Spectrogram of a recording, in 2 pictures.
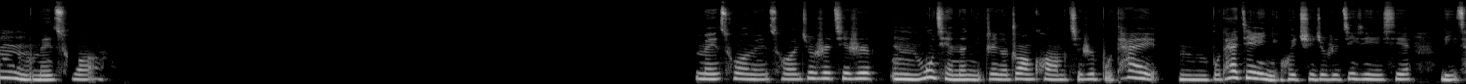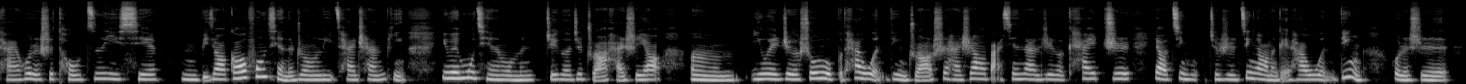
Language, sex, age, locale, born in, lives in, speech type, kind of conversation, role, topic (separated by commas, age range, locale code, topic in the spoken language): Chinese, female, 20-24, zh-CN, China, Germany, conversation, advice, advisor, 我的收入不稳定，导致难以规划开支，该怎么办？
